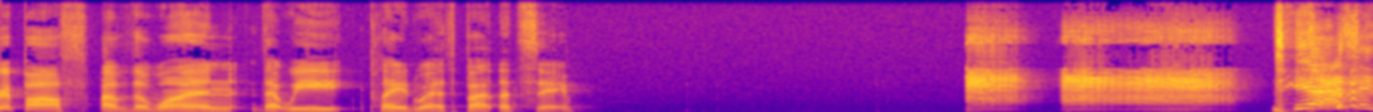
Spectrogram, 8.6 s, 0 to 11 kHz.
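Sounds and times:
speech: 0:00.0 - 0:03.7, 0:08.0 - 0:08.5
loud flatulent fart sound effect: 0:06.0 - 0:07.9.

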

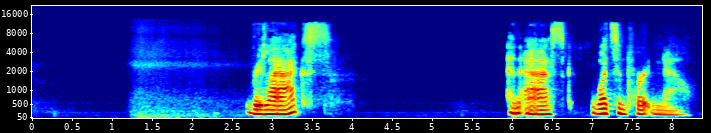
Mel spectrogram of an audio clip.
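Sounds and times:
slow deep breathing: 0:01.2 - 0:02.7
speech: 0:02.7 - 0:03.8, 0:06.0 - 0:08.3.

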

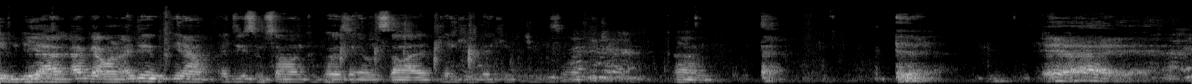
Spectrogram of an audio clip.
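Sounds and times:
speech: 0:00.0 - 0:07.9, 0:09.0 - 0:09.4, 0:10.4 - 0:11.9
laughter: 0:05.5 - 0:06.4, 0:11.2 - 0:11.9
person clearing throat before singing: 0:07.6 - 0:07.9, 0:08.8 - 0:10.1.

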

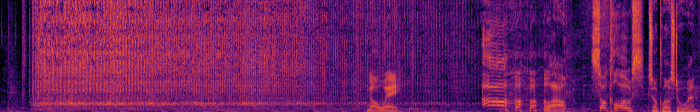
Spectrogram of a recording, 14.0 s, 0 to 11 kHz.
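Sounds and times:
prize wheel spinning, pointer ticking in sharp clicks: 0:00.5 - 0:10.8
steady mid-pitched hum: 0:00.6 - 0:09.6
speech: 0:07.4 - 0:08.3, 0:10.3 - 0:13.9
laughter: 0:09.7 - 0:11.4.

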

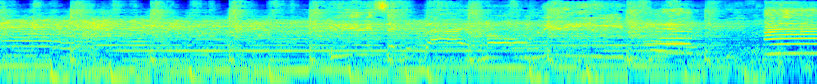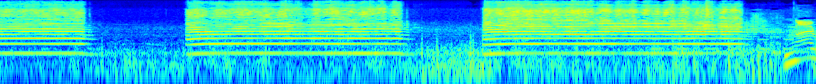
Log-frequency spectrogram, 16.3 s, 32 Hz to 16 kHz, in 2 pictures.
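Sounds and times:
ship horn blasting: 0:00.0 - 0:16.1
low rumbling background: 0:00.0 - 0:16.3.

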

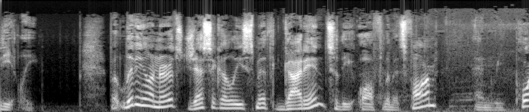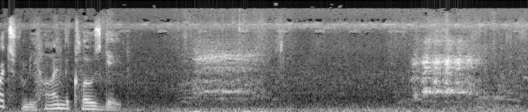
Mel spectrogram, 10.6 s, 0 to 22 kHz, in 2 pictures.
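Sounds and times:
speech: 0:00.0 - 0:06.6
steady low outdoor rumble: 0:01.2 - 0:10.5
goats or sheep bleating on a farm: 0:07.0 - 0:08.1, 0:09.4 - 0:10.5.

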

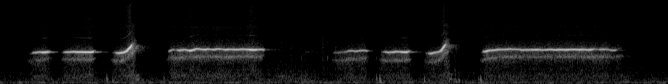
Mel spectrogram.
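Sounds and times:
person whistling in the front yard to call a dog: 0:00.4 - 0:02.8, 0:03.4 - 0:06.3.

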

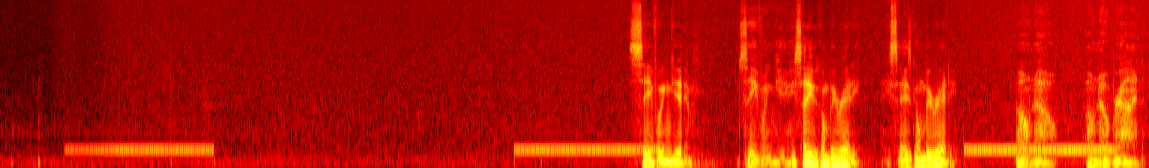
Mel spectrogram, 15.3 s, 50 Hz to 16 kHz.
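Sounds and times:
faint hiss of line noise: 0:00.0 - 0:15.3
outgoing phone call ringback tone: 0:00.8 - 0:02.9, 0:06.9 - 0:08.6, 0:12.8 - 0:15.1
speech: 0:08.4 - 0:12.8, 0:13.6 - 0:15.3.

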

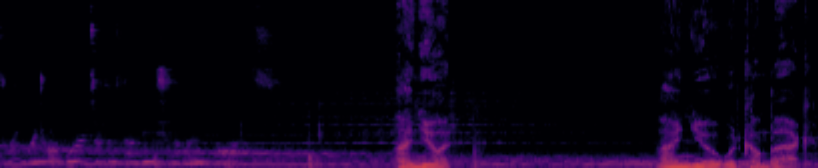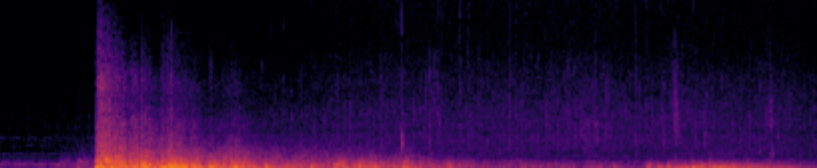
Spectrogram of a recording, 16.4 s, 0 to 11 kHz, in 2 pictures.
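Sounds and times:
speech: 0:00.3 - 0:04.7, 0:06.6 - 0:08.2
steady heavy rain: 0:08.7 - 0:16.3
thunder in a powerful afternoon storm: 0:08.8 - 0:16.3.

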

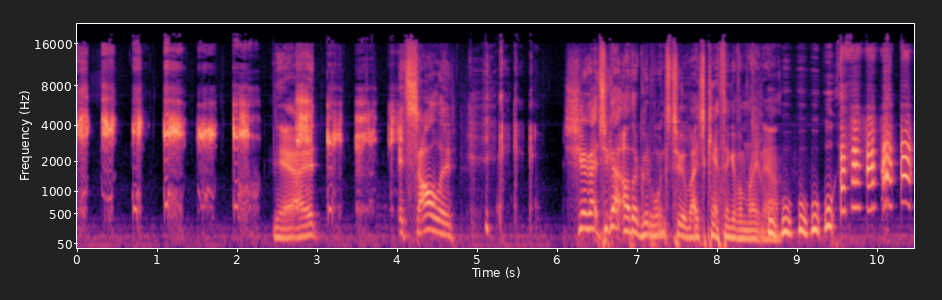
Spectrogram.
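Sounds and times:
woman imitating dolphin squeaks: 0:00.0 - 0:04.1
speech: 0:02.4 - 0:03.2, 0:04.0 - 0:05.3, 0:06.2 - 0:09.7.

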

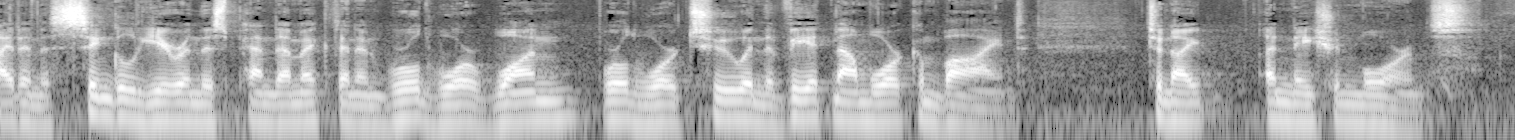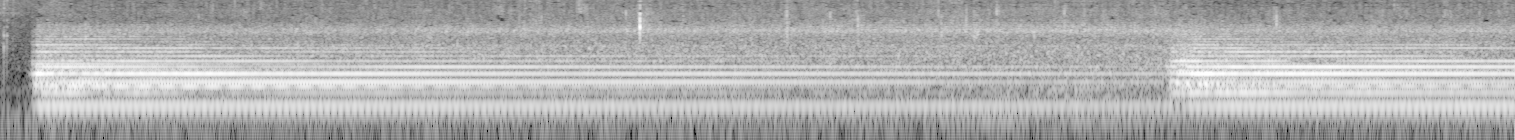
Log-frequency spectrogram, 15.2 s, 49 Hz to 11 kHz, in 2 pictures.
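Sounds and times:
speech: 0:00.0 - 0:08.3
large bells of a cathedral tolling: 0:07.8 - 0:15.1.

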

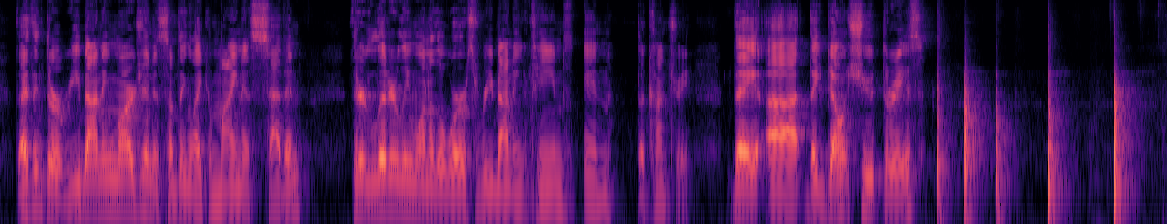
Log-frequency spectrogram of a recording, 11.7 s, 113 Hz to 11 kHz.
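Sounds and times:
speech: 0:00.2 - 0:09.5
sharp knocks on wood: 0:09.4 - 0:11.4.

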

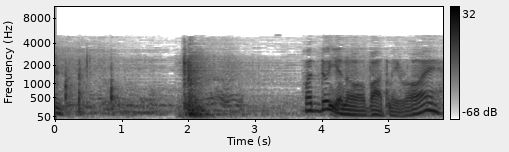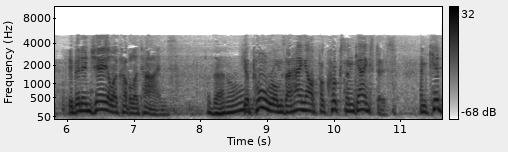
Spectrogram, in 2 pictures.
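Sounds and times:
speech: 0:00.0 - 0:00.2, 0:03.7 - 0:11.6
door pulled shut with a solid thud: 0:01.8 - 0:02.5.

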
